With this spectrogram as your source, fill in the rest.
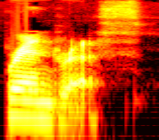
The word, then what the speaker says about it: Brandreth: but our man of the evening is Jeremiah brandreth good job I say it correctly yes I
